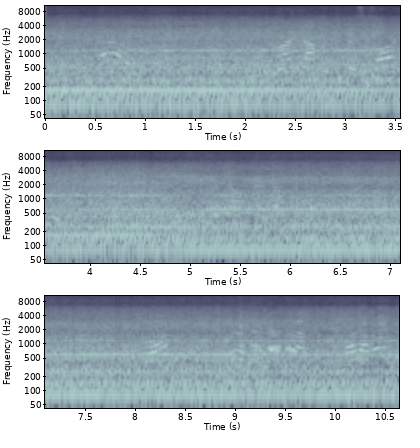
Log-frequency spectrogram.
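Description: Steady drone of a small single-engine high-wing jump plane's engine and propeller, heard from inside the cabin while climbing, with faint voices talking under it.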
